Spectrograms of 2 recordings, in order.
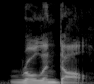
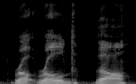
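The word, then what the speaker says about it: Roald Dahl: all adaptations of uh Roland dll right is that how you say it I think it's roled roled doll yeah okay my bad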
